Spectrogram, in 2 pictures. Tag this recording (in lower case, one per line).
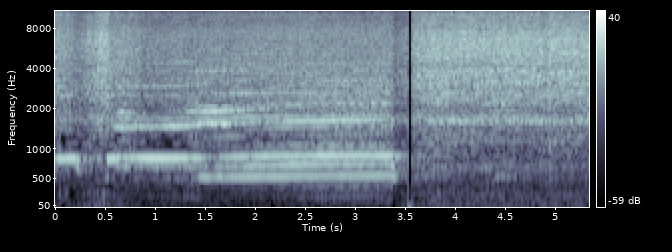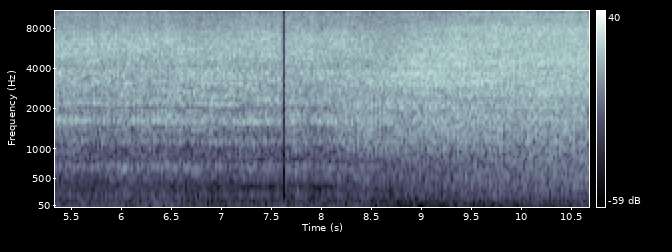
train whistling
